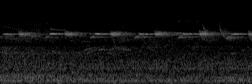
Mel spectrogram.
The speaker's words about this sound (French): On a les mésanges euh, charbonnières qu'on entend.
